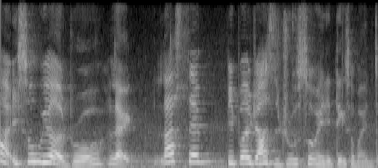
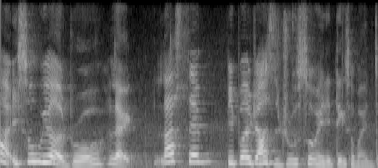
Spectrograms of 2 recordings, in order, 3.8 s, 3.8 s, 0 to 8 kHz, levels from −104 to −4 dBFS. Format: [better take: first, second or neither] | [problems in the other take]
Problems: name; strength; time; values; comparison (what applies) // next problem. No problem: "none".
second | background sound (Rain); 19 dB below the speech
